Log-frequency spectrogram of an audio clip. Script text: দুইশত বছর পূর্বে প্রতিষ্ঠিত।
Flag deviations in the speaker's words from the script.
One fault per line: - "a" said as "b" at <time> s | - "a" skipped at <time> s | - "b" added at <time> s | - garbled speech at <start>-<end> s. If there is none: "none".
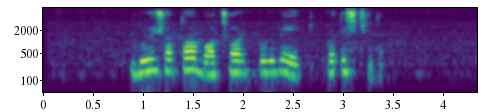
none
